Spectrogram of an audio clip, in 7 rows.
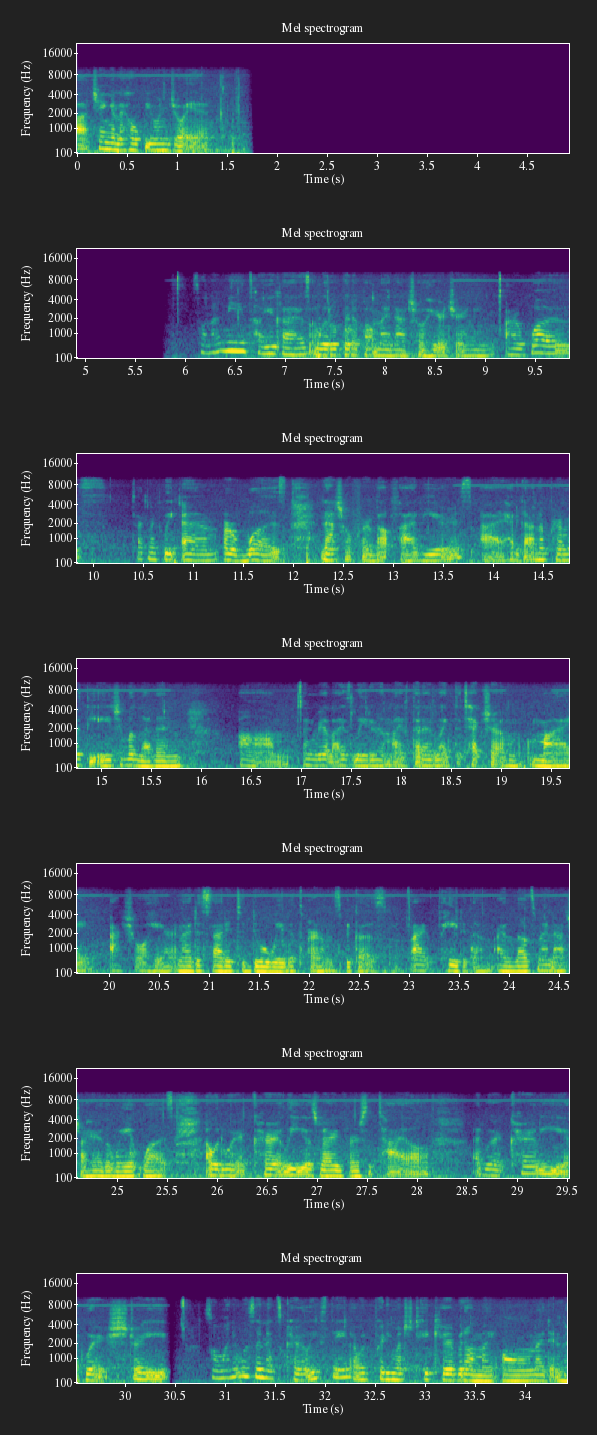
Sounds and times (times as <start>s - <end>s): Speech: 0.0s - 1.4s, 6.1s - 15.8s, 16.4s - 34.4s
Inside, small room: 0.0s - 1.8s, 5.8s - 34.4s.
